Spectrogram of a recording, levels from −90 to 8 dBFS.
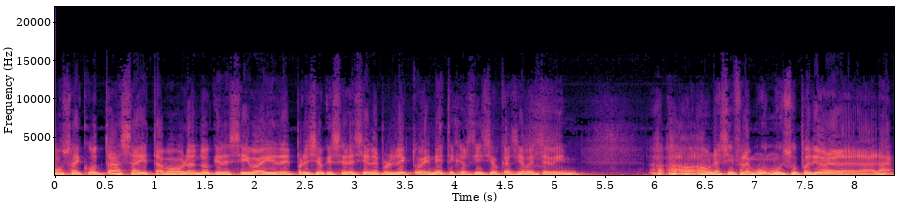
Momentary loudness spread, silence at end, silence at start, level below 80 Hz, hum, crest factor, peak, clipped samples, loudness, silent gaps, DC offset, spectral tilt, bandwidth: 4 LU; 0 s; 0 s; -36 dBFS; none; 10 dB; 0 dBFS; under 0.1%; -12 LUFS; none; under 0.1%; -8 dB/octave; 11 kHz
